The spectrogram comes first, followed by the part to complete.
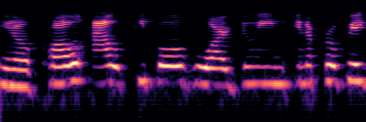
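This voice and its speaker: A woman's raised, projected voice, high in pitch and bright and sharp in tone, at a moderate pace. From Puerto Rico. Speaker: mental health professional, panelist. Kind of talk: panel discussion.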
